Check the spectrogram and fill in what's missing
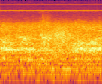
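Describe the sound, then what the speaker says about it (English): Football crowd at a Massillon versus Cincinnati Elder high school game chanting during a kick attempt, a dense sustained roar of many voices filling the stadium at steady loudness. "And the crowd chanting to block that kick."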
